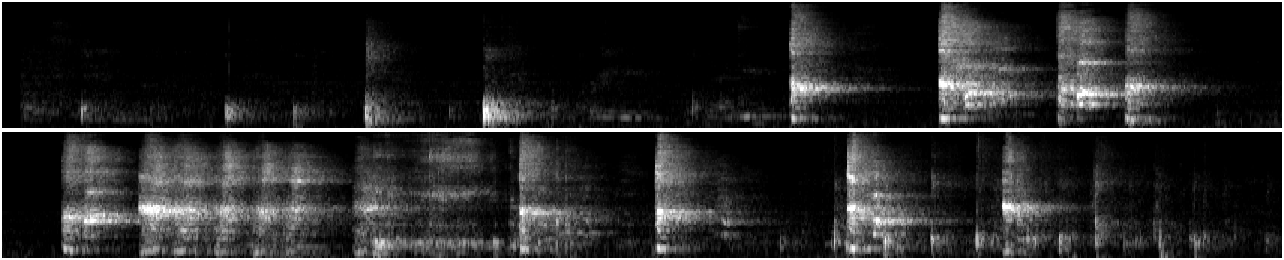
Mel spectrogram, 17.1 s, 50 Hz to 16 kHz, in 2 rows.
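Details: A 10-month-old infant girl gives a string of short, deliberate coughs on request, a playful imitated cough rather than illness.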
